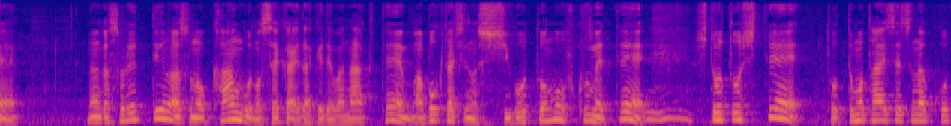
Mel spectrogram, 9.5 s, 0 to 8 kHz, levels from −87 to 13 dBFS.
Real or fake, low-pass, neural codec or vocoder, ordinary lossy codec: real; 7.2 kHz; none; none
